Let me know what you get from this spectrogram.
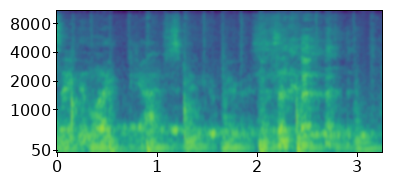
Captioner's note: laughs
